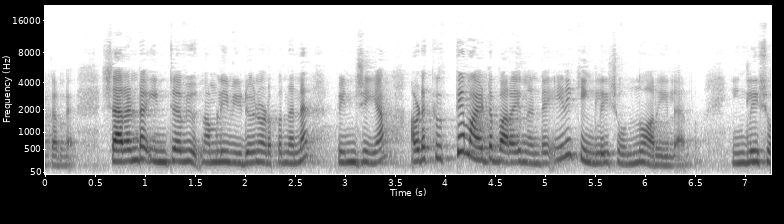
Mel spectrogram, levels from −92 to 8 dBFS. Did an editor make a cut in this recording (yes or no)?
no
